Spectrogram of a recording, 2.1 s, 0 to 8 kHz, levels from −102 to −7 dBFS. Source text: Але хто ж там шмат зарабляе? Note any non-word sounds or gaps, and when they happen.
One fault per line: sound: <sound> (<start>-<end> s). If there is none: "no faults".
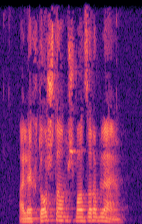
no faults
